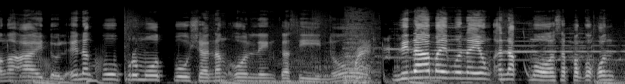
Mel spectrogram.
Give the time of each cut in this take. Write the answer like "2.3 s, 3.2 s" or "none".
3.8 s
